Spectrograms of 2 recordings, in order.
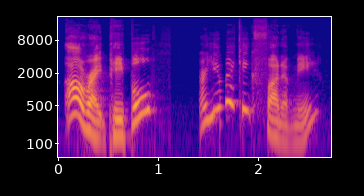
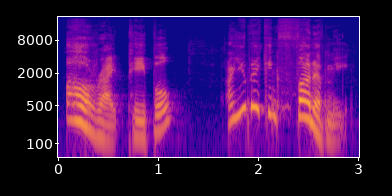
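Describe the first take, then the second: First: It sounds cheerful and light. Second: It sounds fed up and condescending.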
